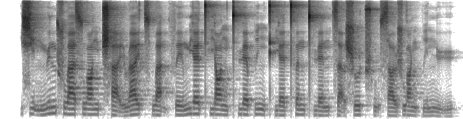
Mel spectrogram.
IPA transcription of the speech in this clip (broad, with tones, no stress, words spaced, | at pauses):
ɕḭ˨˩nmy˥n ʂwä˥swɑ˥ŋ ʈ͡ʂʰa̰˨˩ɪ̯ɻa˥ɪ̯ t͡sʰwa̰˨˩nfe˧˥ɪ̯mjɛ˥ t̪ʰjɑ˥˧ŋ t̪ʰɥɛ˥˧pi˥˩ŋ t̪ʰjɛ˧˥t̪ʰə˥nt̪ʰɥɛ˧˥nt͡sä̰˨˩ ʂu˥ʈ͡ʂʰṵ˨˩ sɑ˧˥ʊ̯ʂwɑ˥˩ŋ pi˧˥n̪y̰˨˩˦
